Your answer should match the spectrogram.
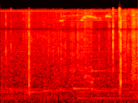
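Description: Faint background music with steady held notes, broken by a few light clicks from handling the pin card, one about half a second in and two close together near the end.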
